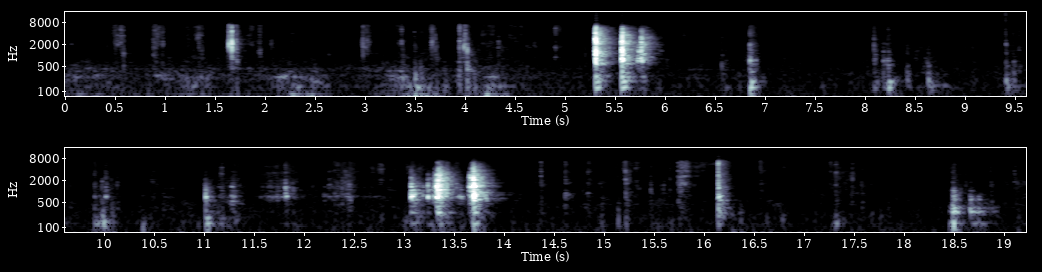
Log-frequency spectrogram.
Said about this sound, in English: So we'll shuffle the cards.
